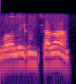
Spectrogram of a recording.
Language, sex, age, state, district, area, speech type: Kashmiri, male, 18-30, Jammu and Kashmir, Baramulla, rural, conversation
